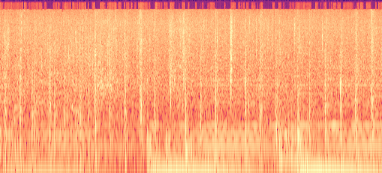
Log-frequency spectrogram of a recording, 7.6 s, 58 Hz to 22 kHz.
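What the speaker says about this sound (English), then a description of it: "Rain again." Rain falling in The Witcher 3, a steady patter on surfaces mixed with repeated sharp footstep-like taps and a low game hum that shifts in level.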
